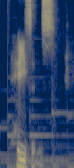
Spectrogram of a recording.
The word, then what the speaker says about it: hasten: 就是打开，所以随着夜晚打开，所以我一直很喜欢 unfold 这个字，就是一个故事现在展开了，那个展开你就可以用 unfold 这个字来说，很不错。所以随着这个夜晚开始展开，the flurry's pace hastens， flurry 这个字。就是飘雪，OK，小雪在那飘，就是 flurry 这样子，雪花飘着，所以 flurry 的速度加快了，hastens 这个字就是变快，OK，hasten T 不发音，clumping together，而这些雪花你知道，如果气温没有那么低的话，雪花是很容易融掉的，其实，那雪花融掉就会粘结成一块一块，所以 clumping together sure，然后就把这个窗户啊，仿佛加了一层漆一样，因为白色就粘在上面了。所以他用了 coat 这个动名词或形容词来说啦，非常的美。So clumping together, coating the window。好，一样在描述景。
